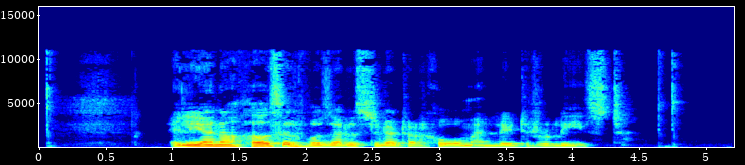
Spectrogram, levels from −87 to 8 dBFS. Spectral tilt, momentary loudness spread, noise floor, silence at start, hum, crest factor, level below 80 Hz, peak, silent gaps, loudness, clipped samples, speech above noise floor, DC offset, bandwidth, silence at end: -7 dB/octave; 15 LU; -58 dBFS; 0.05 s; none; 20 dB; -62 dBFS; -4 dBFS; none; -21 LUFS; under 0.1%; 37 dB; under 0.1%; 11.5 kHz; 0.45 s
